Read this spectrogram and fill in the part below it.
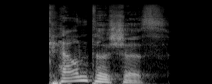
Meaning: strong/mixed nominative/accusative neuter singular of kärntisch
- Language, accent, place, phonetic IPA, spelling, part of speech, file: German, Germany, Berlin, [ˈkɛʁntɪʃəs], kärntisches, adjective, De-kärntisches.ogg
